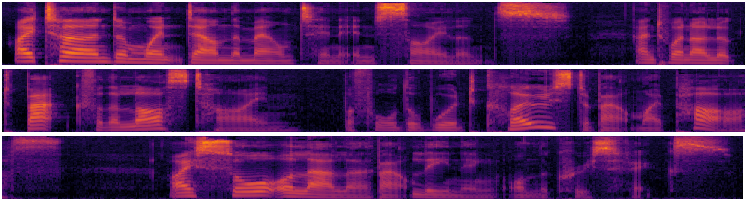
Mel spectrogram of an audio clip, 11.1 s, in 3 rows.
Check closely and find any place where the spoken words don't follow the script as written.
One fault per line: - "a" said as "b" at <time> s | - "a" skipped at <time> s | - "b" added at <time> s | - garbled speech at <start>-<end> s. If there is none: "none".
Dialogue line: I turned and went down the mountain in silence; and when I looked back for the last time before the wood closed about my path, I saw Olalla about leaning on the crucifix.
none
